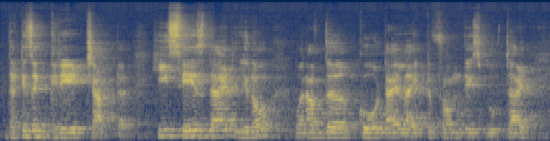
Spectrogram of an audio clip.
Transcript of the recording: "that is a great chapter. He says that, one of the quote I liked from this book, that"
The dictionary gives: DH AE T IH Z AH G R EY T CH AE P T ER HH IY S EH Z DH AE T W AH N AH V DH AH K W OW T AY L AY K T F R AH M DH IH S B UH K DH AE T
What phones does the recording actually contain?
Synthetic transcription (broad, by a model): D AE T IH Z AH G R EY T CH AE P T ER HH IY S EH Z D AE T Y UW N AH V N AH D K OW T AY L AY K T F R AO M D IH S B UH K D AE T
